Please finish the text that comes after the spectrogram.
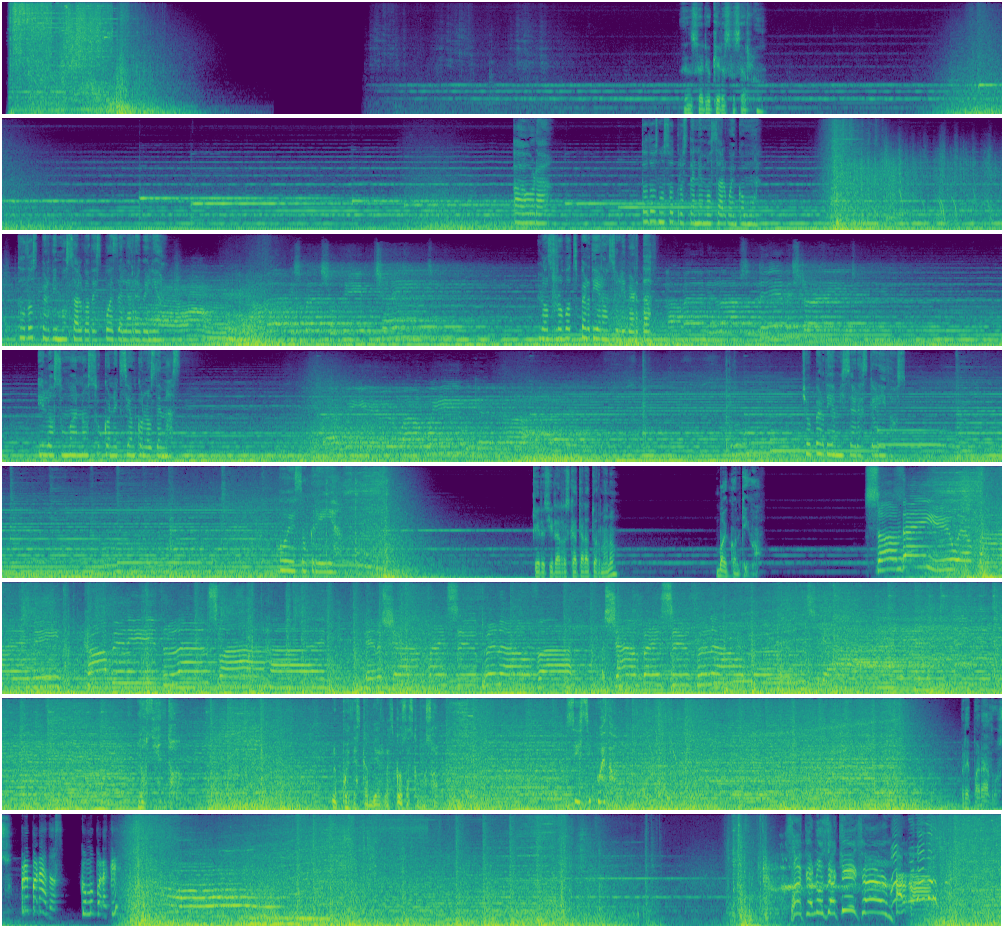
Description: ESTADO ELÉCTRICO Tráiler Español Latino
